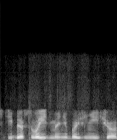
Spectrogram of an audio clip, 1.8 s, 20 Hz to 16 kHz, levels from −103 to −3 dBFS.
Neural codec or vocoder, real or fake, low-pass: none; real; 9.9 kHz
